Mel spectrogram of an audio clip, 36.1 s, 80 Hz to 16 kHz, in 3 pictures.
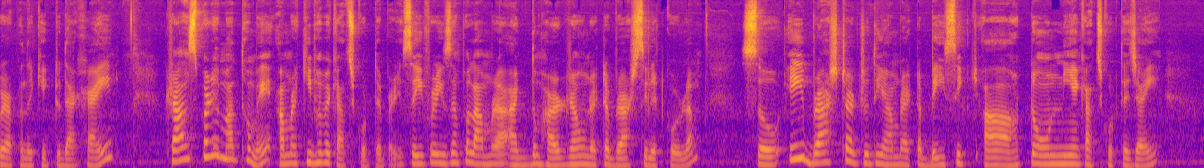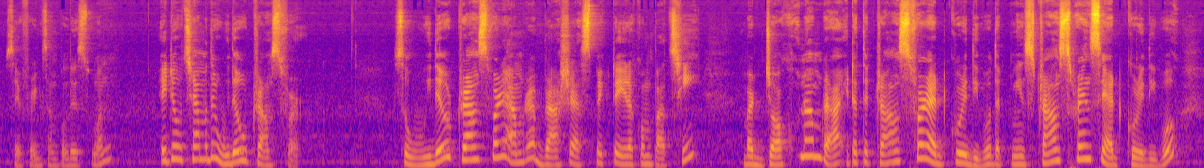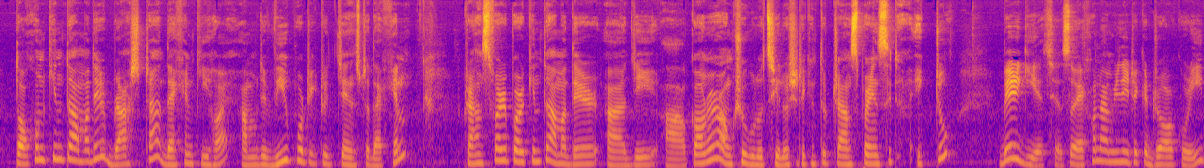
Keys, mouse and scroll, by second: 3.7 click, 4.0 click, 9.3 click, 9.5 ctrl+z, 10.3 click, 15.5 click, 24.7-26.9 drag, 34.2 click, 34.4 space.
